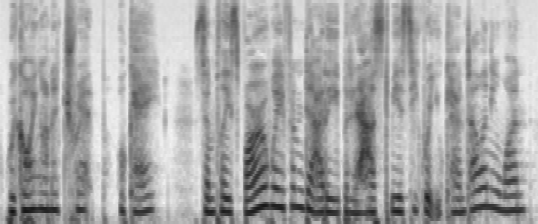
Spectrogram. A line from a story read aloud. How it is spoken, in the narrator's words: her mom whispering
